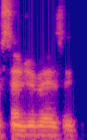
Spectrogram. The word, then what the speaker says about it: Sangiovese: But I will correct Jeff and all the mistakes that he makes, including the word Sangiovese has an E on the end. You pronounce the E on the end of Sangiovese.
